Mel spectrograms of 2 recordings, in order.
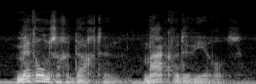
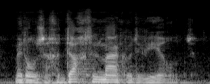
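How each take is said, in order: The two takes are said the same way.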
